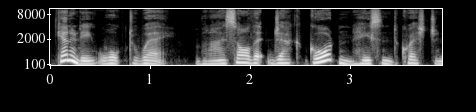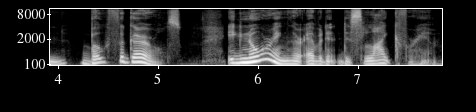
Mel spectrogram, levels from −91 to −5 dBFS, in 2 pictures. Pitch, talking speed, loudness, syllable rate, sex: 160 Hz, 160 wpm, -20 LUFS, 5.0 syllables/s, female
